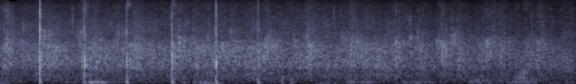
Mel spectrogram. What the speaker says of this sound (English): Please join me in giving a hand welcoming him.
